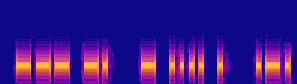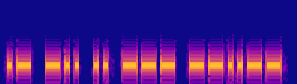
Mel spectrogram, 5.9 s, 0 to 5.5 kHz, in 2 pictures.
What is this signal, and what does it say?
Morse code, heard as a keyed tone, about 25 wpm, 600 Hz. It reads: ON THE RADIO,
